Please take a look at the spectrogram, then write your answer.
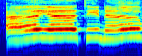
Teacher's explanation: کیونکہ کھڑا زبر ہے تو امپورٹنٹ ہے، اہم ہے کہ ہم تھوڑا سا اسے پرولونگ کریں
